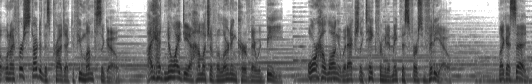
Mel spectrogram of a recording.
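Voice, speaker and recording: A man giving a scripted introduction as the host of a game playthrough series. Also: medium pitch. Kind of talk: scripted narration, channel introduction.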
